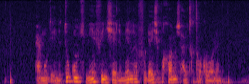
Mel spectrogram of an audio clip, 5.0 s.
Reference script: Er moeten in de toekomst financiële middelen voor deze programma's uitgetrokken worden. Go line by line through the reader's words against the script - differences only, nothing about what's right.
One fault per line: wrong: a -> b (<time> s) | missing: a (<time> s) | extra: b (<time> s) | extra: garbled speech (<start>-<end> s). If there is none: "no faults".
extra: meer (1.7 s)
